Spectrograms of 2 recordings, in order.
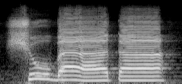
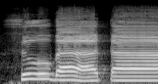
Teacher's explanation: Makhrajnya sin, hujung lidah belakang 2 gigi depan.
